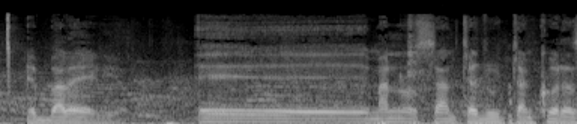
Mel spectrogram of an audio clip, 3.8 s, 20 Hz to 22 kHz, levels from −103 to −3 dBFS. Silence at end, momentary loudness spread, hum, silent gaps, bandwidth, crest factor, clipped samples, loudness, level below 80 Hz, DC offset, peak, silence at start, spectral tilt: 0 s; 10 LU; none; none; 13.5 kHz; 18 dB; under 0.1%; -38 LUFS; -46 dBFS; under 0.1%; -20 dBFS; 0 s; -6 dB/octave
